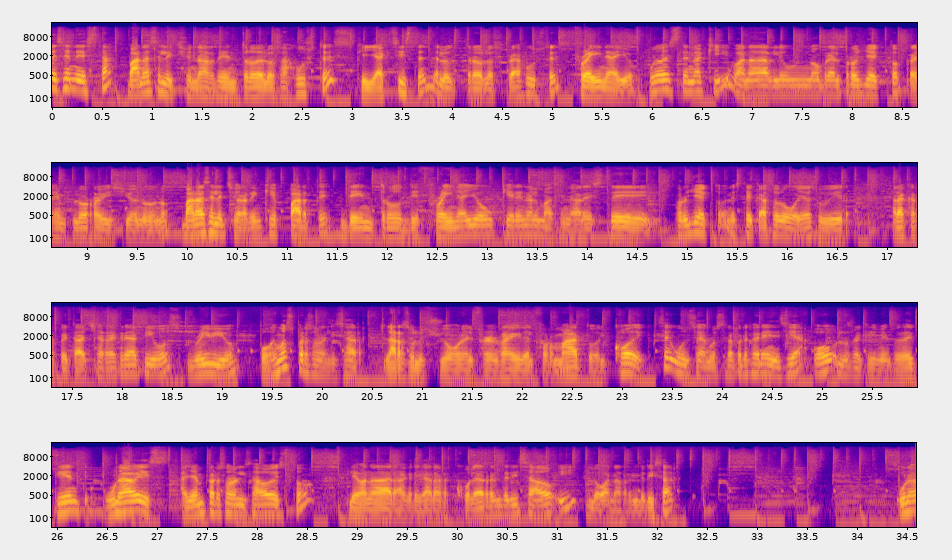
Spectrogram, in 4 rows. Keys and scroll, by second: 6.5 BackSpace, 8.7-10.4 typing.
